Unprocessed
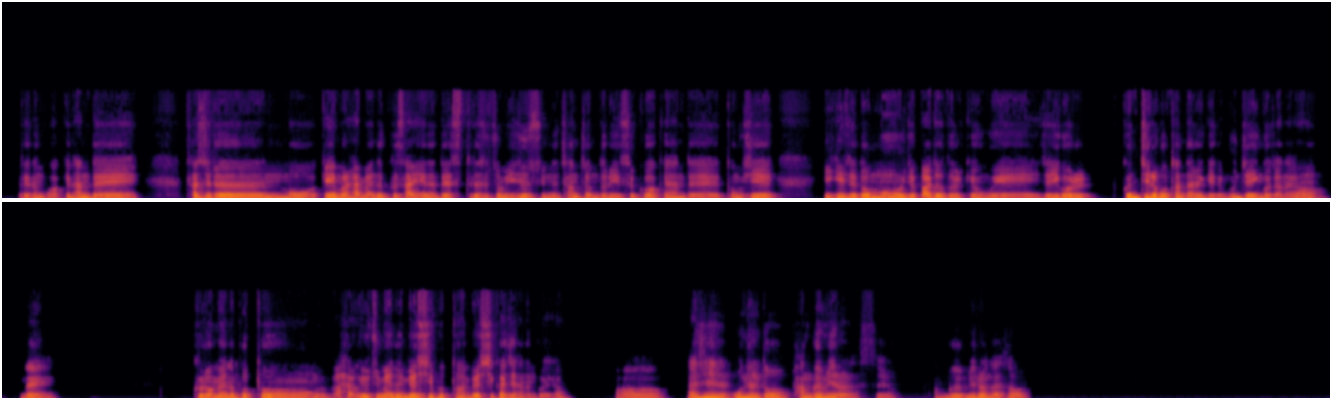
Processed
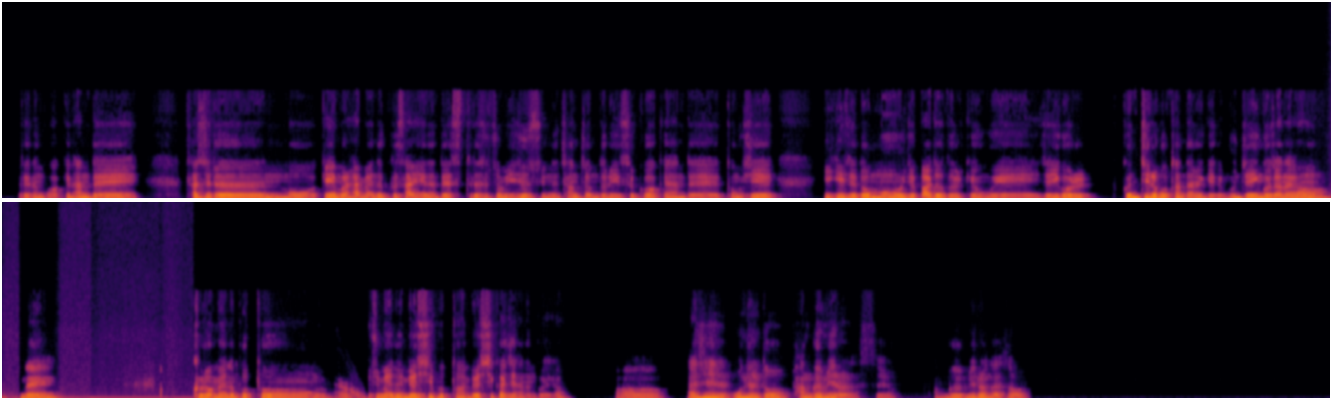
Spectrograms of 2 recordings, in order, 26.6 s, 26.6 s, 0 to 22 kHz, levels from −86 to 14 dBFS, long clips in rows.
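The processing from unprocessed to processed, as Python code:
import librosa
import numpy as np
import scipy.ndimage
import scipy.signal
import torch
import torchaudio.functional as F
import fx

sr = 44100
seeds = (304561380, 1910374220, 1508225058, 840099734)

y = fx.env_flatten(x, sr, amount_pct=70, at=(12.49, 15.38))
y = fx.edit(y, sr, fx.tape_stop(start_s=16.48, length_s=0.49), tone=tone)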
